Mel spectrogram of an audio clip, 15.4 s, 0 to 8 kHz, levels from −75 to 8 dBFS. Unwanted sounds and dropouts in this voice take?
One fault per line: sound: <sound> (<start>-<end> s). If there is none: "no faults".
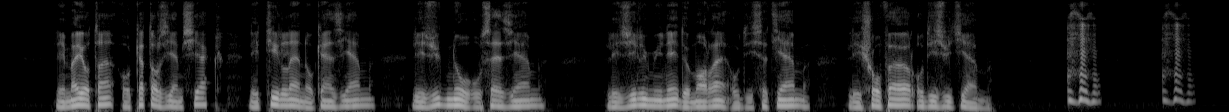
sound: laugh (13.3-13.8 s)
sound: laugh (14.5-15.0 s)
